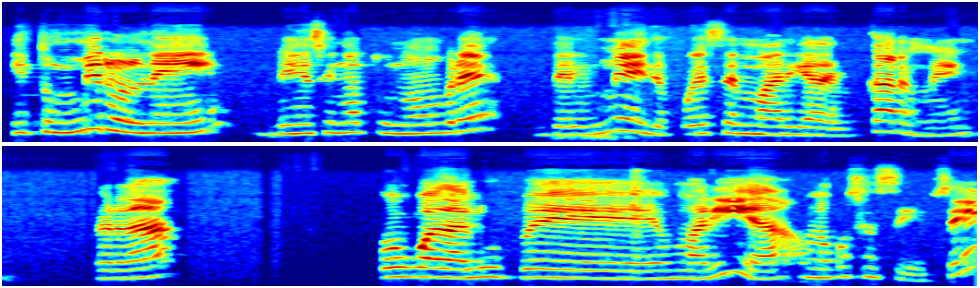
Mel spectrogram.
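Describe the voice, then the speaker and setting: A middle-aged woman teaching an English class, reading English phrases slowly and explaining them with frequent "right?" check-ins. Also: a little high, sharp tone, poor audio. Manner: reads English slowly, then explains in Spanish with frequent "¿verdad?". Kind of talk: classroom lesson.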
